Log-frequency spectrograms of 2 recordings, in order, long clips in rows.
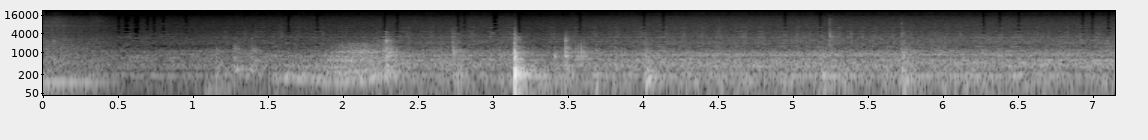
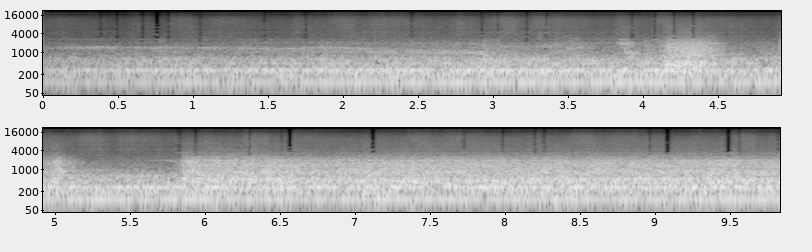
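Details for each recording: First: DE-N35FY clothes dryer after a fix for a bad abnormal noise: belt replaced, disassembled, cleaned and oiled. Soft motor start, a couple of light clicks, then a low, even drum rumble with no squeal or scrape; runs normally. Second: DE-N35FY clothes dryer with severe abnormal noise before belt replacement, cleaning and lubrication: continuous rough rumble with a clattering rhythm that grows louder midway from the drum drive.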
